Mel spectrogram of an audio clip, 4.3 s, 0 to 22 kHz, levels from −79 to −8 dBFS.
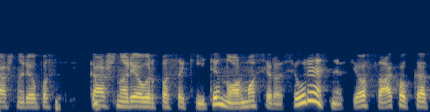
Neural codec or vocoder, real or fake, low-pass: none; real; 3.6 kHz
